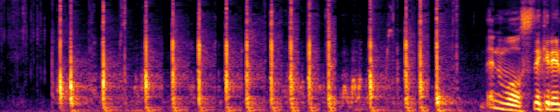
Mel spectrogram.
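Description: A metal tool taps rapidly against glass.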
